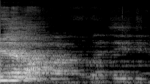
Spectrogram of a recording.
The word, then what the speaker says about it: Nineveh: Gilgamesh, the Syrian king Ashur-bani, actually known as Nineveh. It's actually pronounced Nineveh.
